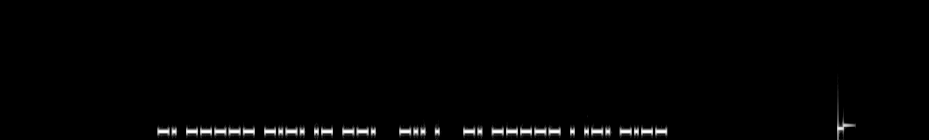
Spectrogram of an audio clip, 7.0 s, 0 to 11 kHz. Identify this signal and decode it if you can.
Morse code, heard as a keyed tone, about 41 wpm, 700 Hz. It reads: N0CAG DE N0ERY
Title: USA Callsign DE Callsign - 5 Characters - 45wpm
